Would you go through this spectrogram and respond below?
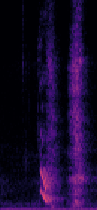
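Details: A sudden sharp sneeze-like gasp, then a second breathy burst, from a person with Tourette syndrome: a vocal tic.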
